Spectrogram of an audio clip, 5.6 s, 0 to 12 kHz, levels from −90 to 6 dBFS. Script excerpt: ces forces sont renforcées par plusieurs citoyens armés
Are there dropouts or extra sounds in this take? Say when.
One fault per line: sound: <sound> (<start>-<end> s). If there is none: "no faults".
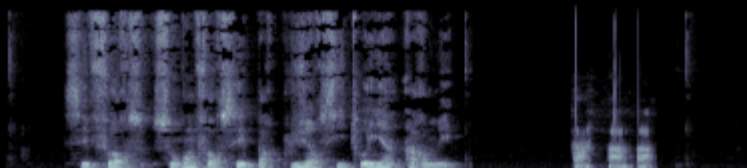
sound: laugh (4.3-4.9 s)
